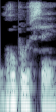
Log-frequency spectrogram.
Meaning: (verb) past participle of repousser; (adjective) repelled, repulsed
- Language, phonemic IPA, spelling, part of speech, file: French, /ʁə.pu.se/, repoussé, verb / adjective, Fr-repoussé.ogg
